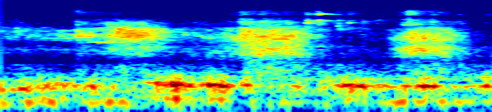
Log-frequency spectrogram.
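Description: Near silence: quiet room tone with a few faint, soft, indistinct noises.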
